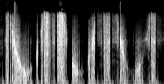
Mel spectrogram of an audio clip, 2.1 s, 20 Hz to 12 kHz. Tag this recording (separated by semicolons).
blow; robot; binary; r2-d2; droid; science; wars; star; talk; chatter; fi; fiction; bleep; space; air; r2; futuristic; r2d2; scifi; sci; sci-fi; mechanical; astromech; boop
